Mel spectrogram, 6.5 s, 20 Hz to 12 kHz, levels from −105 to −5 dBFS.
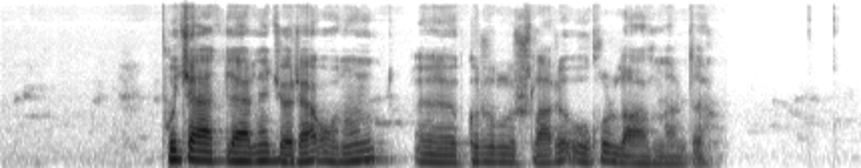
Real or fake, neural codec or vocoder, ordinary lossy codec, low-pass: fake; codec, 44.1 kHz, 7.8 kbps, DAC; Opus, 64 kbps; 10.8 kHz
